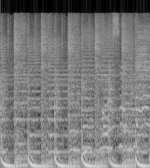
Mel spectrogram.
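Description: Uptempo electronic dance music from a bounce and Euro-dance DJ mix, with a steady four-to-the-floor kick drum about twice a second under sustained synth chords.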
